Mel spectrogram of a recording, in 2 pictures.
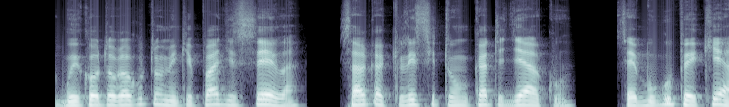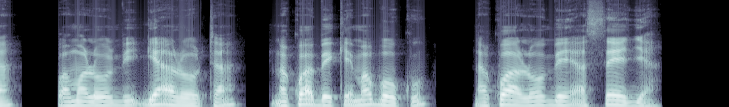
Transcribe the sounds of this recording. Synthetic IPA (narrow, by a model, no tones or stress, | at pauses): ɡwikɔtɔkakutumikipaɟisɛla | sakakilisituŋ̩katiɟaku | sɛbuɡupɛkɛa | kwamalɔbiɡalɔta | nakwabɛkɛmabɔku | nakwaːlɔbɛa̰sɛɟa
